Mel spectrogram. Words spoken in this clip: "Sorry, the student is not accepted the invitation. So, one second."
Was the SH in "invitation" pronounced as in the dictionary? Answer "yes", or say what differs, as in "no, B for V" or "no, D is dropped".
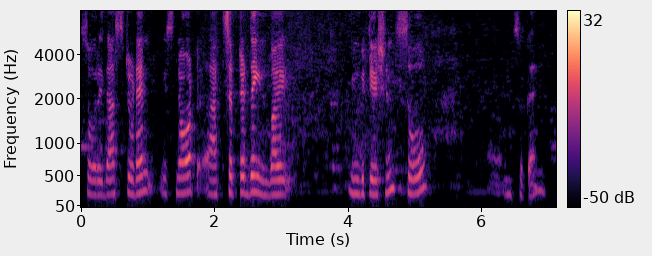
no, SH is dropped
